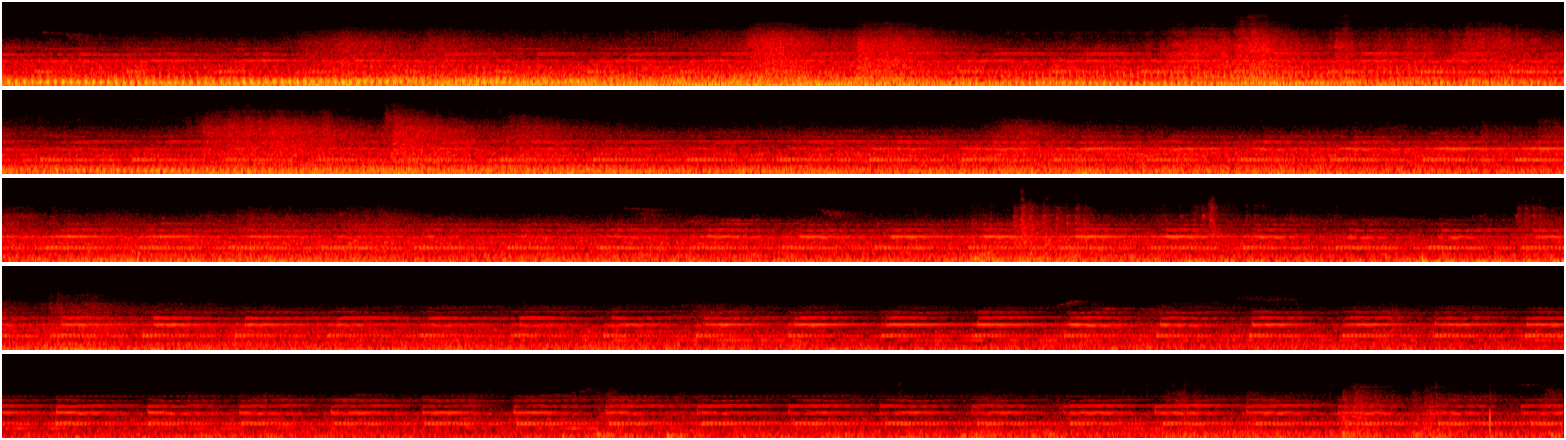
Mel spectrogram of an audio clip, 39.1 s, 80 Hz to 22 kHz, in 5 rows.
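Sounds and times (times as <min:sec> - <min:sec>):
train rumbling past: 0:00.0 - 0:39.0
wheels clacking over rail joints: 0:02.6 - 0:26.1, 0:33.8 - 0:39.0.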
